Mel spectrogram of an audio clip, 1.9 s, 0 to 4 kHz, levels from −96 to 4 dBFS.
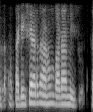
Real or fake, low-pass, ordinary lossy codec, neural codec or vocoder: fake; 3.6 kHz; none; codec, 44.1 kHz, 2.6 kbps, SNAC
